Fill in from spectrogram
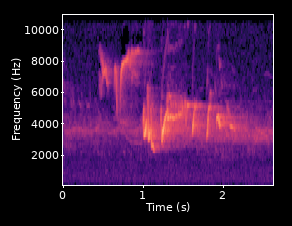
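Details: Robin song: a quiet thin whistle, then louder bright chirped and slurred notes in quick succession, high and clear above soft steady background noise.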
